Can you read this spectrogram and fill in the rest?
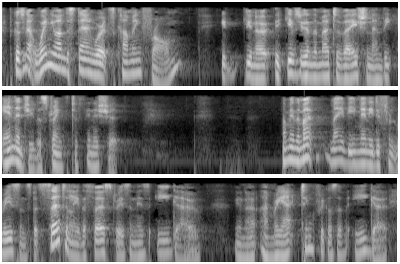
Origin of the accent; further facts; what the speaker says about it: Australia; like I was brought up in Australia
